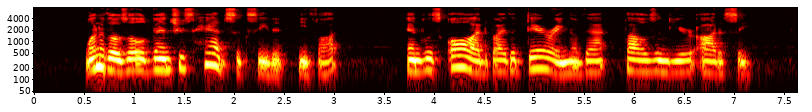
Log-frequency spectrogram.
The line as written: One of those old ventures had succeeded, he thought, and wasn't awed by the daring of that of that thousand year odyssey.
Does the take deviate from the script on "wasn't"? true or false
true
